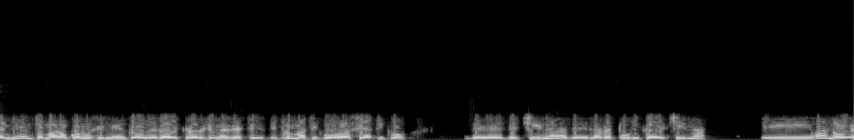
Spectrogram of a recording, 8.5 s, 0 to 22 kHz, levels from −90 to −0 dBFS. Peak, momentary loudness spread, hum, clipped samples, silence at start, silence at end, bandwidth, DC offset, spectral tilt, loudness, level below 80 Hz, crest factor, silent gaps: -8 dBFS; 5 LU; none; under 0.1%; 0 s; 0 s; 4.2 kHz; under 0.1%; -9.5 dB/octave; -20 LUFS; -72 dBFS; 12 dB; none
